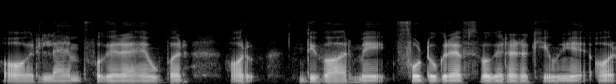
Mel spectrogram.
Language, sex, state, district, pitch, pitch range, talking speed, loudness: Hindi, male, Chandigarh, Chandigarh, 90 Hz, 90-95 Hz, 135 wpm, -19 LUFS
